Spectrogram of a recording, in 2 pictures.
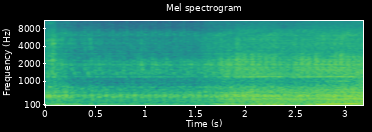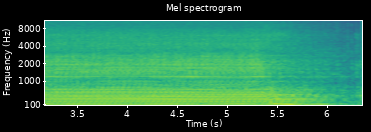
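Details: Land Rover Defender 110 diesel, off the road for 10 years, first start with new battery to check the faulty alternator: picks up and settles into a steady, even idle with smooth regular beat, no odd noises.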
